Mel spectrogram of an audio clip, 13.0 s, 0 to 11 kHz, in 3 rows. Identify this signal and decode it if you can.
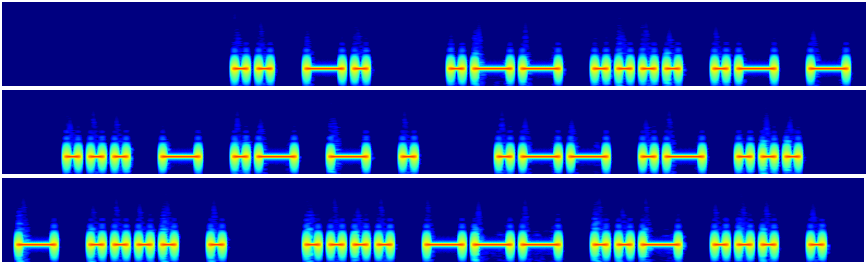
Morse code, heard as a keyed tone, about 21 wpm, 700 Hz. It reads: IN WHAT STATE WAS THE HOUSE
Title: Sentences from Top 1000 Words - Review Part 2 - 20wpm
